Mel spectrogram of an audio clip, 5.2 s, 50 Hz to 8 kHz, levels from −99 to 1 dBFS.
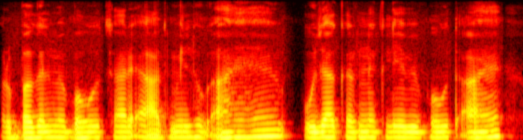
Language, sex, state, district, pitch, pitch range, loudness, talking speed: Hindi, male, Jharkhand, Palamu, 115 Hz, 115-120 Hz, -20 LUFS, 170 wpm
